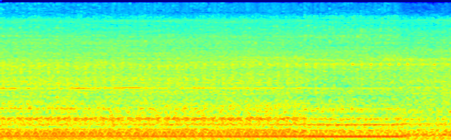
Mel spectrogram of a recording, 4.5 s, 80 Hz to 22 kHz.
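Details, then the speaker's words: RB25DET-swapped Nissan R33 first run after engine swap, warm at operating temperature: steady idle with light uneven ticking from the head, hydraulic lifters still bleeding down, quieter than the day before; expected to clear with revs and load. "so the head's still a little noisy not nearly as bad as yesterday it's gonna take a little while for it to bleed out once we get it up in the rpms and get some load into it that should bleed right out"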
